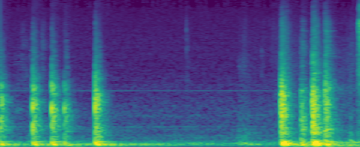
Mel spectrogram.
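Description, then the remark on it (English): Knuckles rap on a door in a rhythmic pattern: a quick run of sharp knocks, a pause, then another lively burst of knocks, with no voices. “Can you knock harder? No wonder no one answers the door for you.”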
